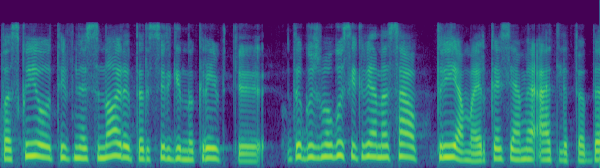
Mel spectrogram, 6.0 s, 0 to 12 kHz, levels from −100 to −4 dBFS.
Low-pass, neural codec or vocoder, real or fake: 7.2 kHz; codec, 16 kHz, 4 kbps, FunCodec, trained on LibriTTS, 50 frames a second; fake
